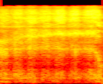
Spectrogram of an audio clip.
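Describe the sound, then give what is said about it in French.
A voice mimics the Minecraft water flask drinking sound, a breathy, hissing gulp lasting about a second, with no talking. “Ça, c'est le bruit de la gourde dans Minecraft.”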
